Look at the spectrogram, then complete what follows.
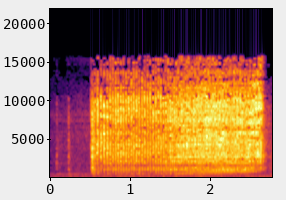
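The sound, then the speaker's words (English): A loud, steady mechanical rattle from assembly line machinery in a Navistar truck factory, where workers attach batteries to engines as half-built trucks move along the conveyor line, starts abruptly, grinds on for about two seconds with a fast clicking texture like a ratchet or power tool, then cuts off. No one speaks. “In this part of the factory, workers are attaching batteries to engines as half-built trucks trundle along the conveyor line.”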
